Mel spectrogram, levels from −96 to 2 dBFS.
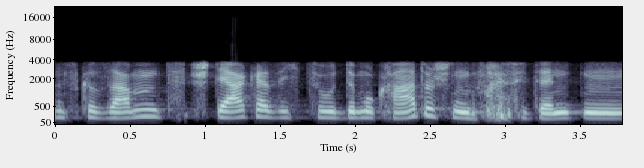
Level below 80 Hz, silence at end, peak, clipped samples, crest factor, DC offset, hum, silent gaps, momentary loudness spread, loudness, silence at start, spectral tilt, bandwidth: -80 dBFS; 0 s; -4 dBFS; under 0.1%; 18 dB; under 0.1%; none; none; 8 LU; -23 LUFS; 0 s; -8.5 dB/octave; 3.9 kHz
